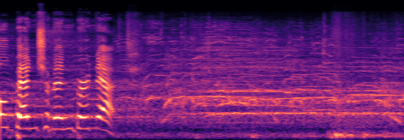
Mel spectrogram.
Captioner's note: audience cheers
